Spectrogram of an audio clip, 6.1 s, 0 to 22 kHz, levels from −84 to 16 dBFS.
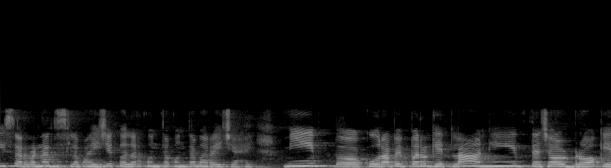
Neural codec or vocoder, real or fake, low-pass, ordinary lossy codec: none; real; none; none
